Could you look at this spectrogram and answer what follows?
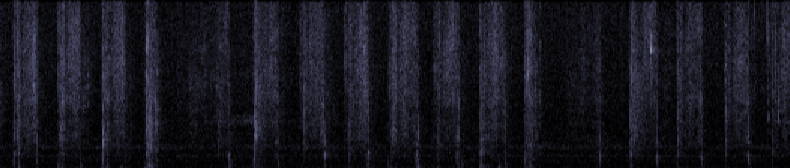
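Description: Tarot cards being shuffled by hand, a rapid run of crisp riffling flicks and slaps close up, continuing steadily for several seconds with no voice over it.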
